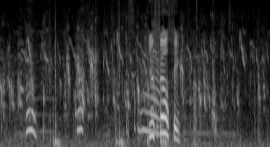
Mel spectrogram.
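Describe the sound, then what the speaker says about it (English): Chickens clucking and squawking in short bursts close by, a lively flock calling over one another while a person speaks briefly between the calls. "Yes. Chickens."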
